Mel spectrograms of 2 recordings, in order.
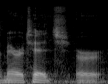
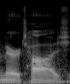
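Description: First: It is pronounced like an English word. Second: It is pronounced like a French word. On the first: The speaker calls it right. "It's a Meritage. Yeah, Meritage, because it's an English word" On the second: The speaker calls it wrong. "It's not a Meritage. ... It's not like Merlot or Syrah, where it's a French word"

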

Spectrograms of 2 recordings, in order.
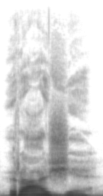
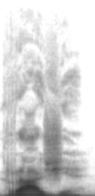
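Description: No difference in how they are said.

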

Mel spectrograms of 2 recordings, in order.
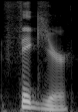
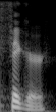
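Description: First: The word is said slowly with every sound enunciated. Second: The word is said in a relaxed, casual way. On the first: This is a corrected pronunciation adopted after teasing. "I have to enunciate it" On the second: This is the speaker's habitual everyday pronunciation. "I've said it my whole life like that"

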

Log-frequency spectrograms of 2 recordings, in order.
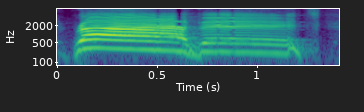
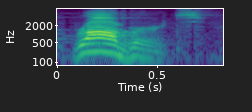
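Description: First: The name is said in a theatrical, stylized way. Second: The name is said in a plain, ordinary way. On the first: "you had to say it in a very stylized manner" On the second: "you couldn't just go"

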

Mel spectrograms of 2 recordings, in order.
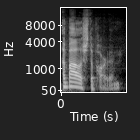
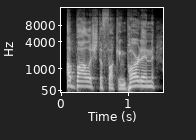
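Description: First: It sounds defeated and subdued. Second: It sounds exasperated and impassioned.

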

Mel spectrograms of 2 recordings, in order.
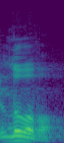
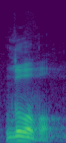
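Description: The two takes are said the same way.

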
